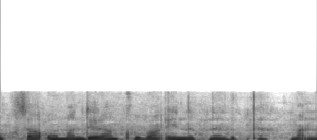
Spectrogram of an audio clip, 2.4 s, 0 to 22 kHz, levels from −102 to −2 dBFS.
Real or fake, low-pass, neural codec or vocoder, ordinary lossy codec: fake; none; codec, 16 kHz, 4.8 kbps, FACodec; none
